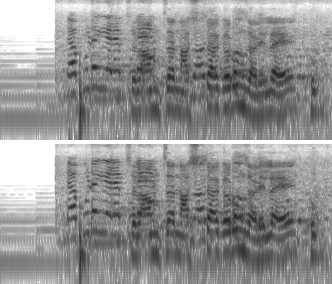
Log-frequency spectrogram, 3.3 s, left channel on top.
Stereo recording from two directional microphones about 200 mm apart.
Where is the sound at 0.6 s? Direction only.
15° left (ahead or behind).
